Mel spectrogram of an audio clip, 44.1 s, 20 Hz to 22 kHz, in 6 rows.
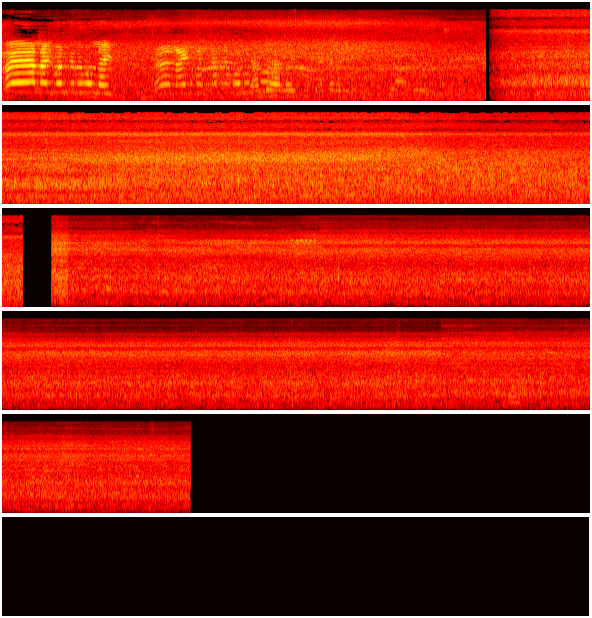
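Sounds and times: stream rushing through culvert: 0.4 - 31.8
floodwater rushing over concrete: 6.1 - 31.8.

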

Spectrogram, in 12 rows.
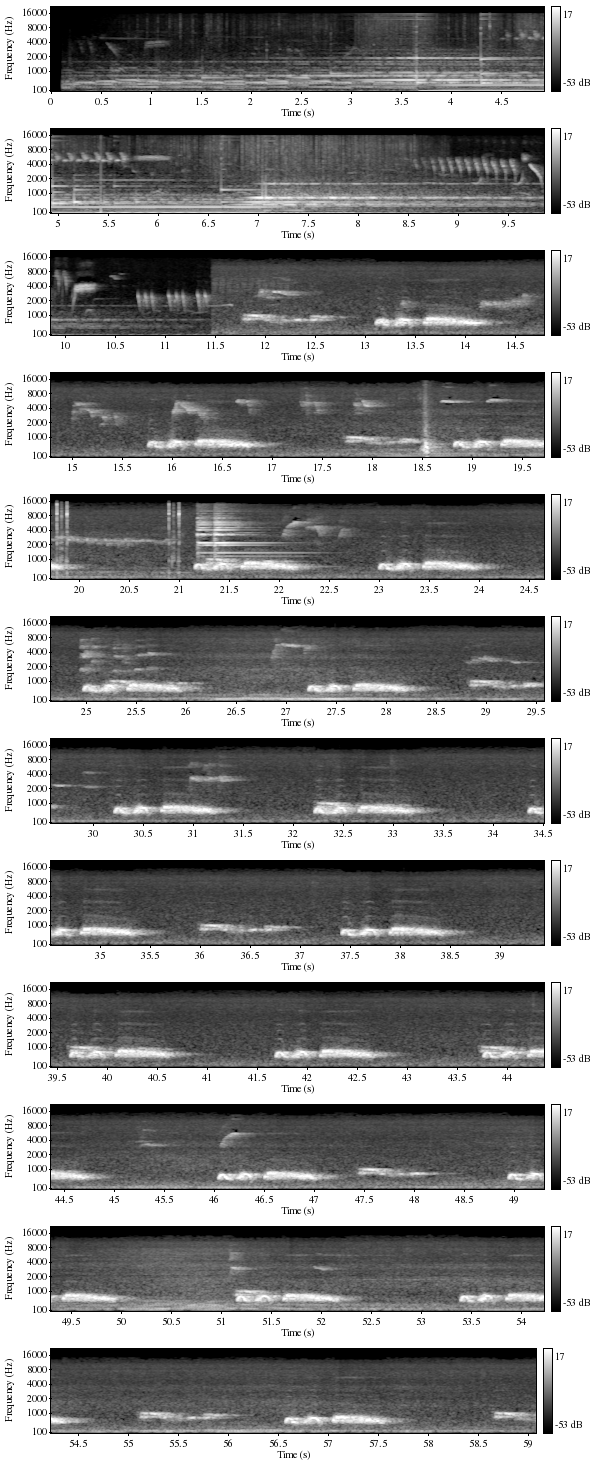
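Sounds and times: small birds chirping: 0.2 - 23.8
dove cooing: 21.2 - 24.2, 30.2 - 31.4, 32.2 - 33.5, 34.4 - 38.7, 39.6 - 40.9, 41.7 - 43.0, 43.8 - 45.0, 49.0 - 50.0, 51.2 - 52.4, 53.4 - 57.8.

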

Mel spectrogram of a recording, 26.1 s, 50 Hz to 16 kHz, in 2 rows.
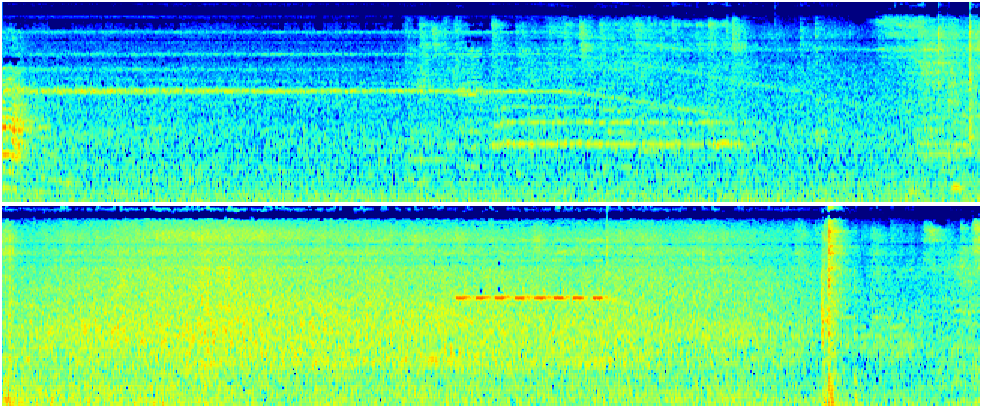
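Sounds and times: train rushing: 11.4 - 26.0
high electronic beep: 19.1 - 21.2.

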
